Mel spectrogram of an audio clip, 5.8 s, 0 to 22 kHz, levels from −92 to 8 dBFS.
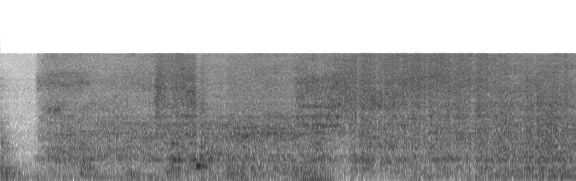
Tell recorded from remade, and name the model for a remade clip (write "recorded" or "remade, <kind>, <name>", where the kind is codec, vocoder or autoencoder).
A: remade, codec, DAC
